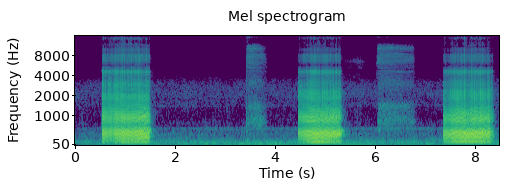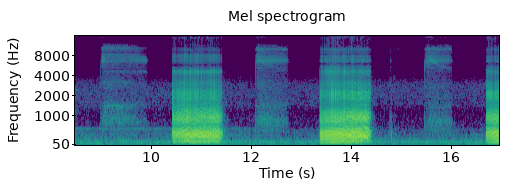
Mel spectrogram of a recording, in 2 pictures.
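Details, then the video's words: Sleeping pet cat snoring loudly: deep, rasping inhaled snores roughly every three seconds, each lasting about a second, with soft airy wheezing exhales in the quiet gaps between. "코골이 고양이"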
